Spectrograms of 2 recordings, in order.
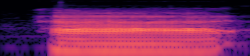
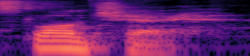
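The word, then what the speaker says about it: Sláinte: But if you've ever seen that toast, Slainte, it's not slaint, it's slanche.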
